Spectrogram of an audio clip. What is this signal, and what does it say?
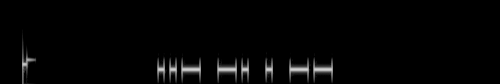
Morse code, heard as a keyed tone, about 20 wpm, 700 Hz. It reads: UNEM
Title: Build A Word - 4 Letters At A Time - 12-Letter Words - 20wpm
